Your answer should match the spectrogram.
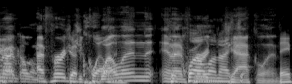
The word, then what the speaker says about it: Jaquelin: Dex, it's either I always call Jacqueline. Jacqueline. I've heard Jaqueline and I've heard Jacqueline.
